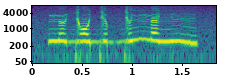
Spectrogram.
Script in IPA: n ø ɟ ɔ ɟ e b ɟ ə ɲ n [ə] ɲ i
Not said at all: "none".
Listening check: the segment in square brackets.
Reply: ɛ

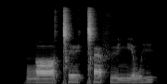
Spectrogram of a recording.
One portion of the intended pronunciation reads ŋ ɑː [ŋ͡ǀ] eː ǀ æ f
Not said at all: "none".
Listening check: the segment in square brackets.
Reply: ǀ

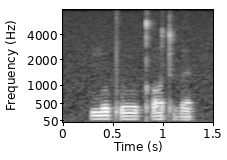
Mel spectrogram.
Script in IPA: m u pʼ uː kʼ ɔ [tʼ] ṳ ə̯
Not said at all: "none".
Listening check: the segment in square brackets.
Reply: tʼ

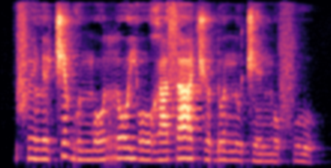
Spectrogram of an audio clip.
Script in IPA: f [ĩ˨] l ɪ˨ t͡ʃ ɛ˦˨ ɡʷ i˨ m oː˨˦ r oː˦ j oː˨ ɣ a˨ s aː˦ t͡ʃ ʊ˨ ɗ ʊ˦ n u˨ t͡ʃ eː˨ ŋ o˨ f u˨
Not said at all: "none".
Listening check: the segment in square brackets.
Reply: ĩ˨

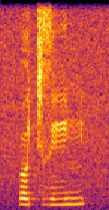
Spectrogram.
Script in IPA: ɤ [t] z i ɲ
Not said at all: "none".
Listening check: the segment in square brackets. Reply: c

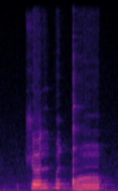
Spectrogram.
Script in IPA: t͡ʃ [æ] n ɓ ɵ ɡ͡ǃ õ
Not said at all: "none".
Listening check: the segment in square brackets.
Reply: œ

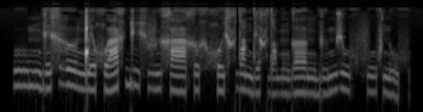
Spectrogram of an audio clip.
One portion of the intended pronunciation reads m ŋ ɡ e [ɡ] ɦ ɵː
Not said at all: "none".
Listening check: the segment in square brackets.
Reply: x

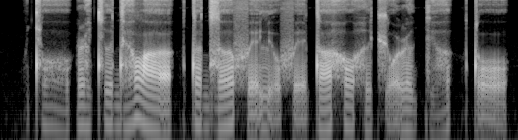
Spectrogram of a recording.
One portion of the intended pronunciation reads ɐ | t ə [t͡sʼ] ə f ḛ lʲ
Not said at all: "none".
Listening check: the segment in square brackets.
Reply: d͡z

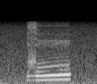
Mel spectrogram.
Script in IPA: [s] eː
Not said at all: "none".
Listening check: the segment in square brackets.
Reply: z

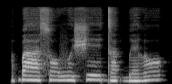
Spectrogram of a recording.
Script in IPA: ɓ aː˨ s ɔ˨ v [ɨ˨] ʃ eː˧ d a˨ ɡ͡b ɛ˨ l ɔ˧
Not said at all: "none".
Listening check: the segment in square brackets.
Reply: ə˨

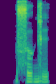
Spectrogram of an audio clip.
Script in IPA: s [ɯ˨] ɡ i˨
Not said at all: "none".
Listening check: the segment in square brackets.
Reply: ɯ˨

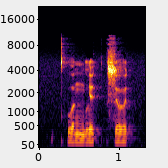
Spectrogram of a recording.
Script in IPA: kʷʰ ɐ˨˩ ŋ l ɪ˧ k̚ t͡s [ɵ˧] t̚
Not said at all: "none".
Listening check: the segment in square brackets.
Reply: ɵ˧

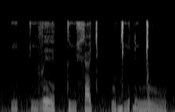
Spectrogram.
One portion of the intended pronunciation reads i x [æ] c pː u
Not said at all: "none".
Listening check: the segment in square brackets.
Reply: æ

